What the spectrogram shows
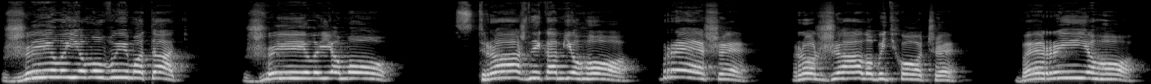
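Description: A woman's voice: sits high, expressive. Woman playing a suspicious old village man. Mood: accusing. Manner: accusing, slow and harsh.

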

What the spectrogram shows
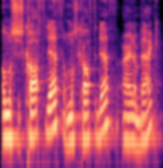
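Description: A man's voice: mid-range voice, fast talker, fairly bright tone, slightly rough. A man hosting a gaming channel, giving casual gameplay commentary with joking instructions and frequent laughter.

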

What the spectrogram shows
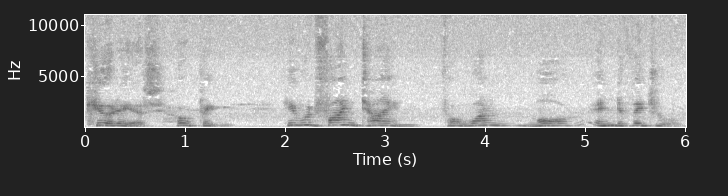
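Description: Slow, high-voiced older minister. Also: male voice, dark tone, highs cut off. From Scotland. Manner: slow, solemn, measured delivery. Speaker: minister leading a service. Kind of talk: sermon and prayers.

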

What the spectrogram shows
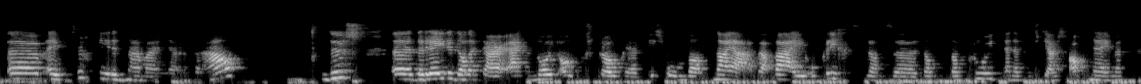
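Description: A woman hosting a casual live stream from home, talking in a halting way with many fillers and restarts. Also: mid-range voice. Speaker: livestream host, coach. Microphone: laptop. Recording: dull lo-fi laptop audio.

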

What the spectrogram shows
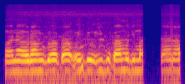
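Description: A man's voice: high voice, monotone, fast talker, phone-quality sound, crowd noise. A man playing a father who pleads with his daughter and begs forgiveness after a possession. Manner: pleading, remorseful. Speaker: possessed father in a staged drama. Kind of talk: staged drama acting.

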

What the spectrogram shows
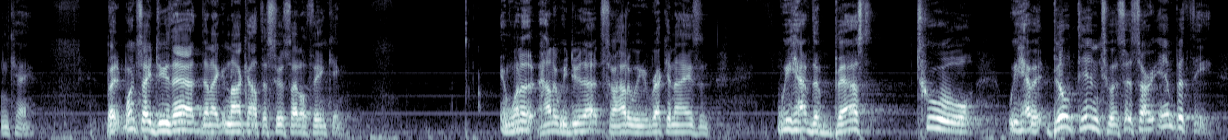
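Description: Gravelly man giving a keynote talk. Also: mid-range voice, normal speed, pauses often, darkish tone. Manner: candid, conversational, with frequent "okay?" check-ins. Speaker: keynote speaker. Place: hotel conference room with audience. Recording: reverberant conference hall.

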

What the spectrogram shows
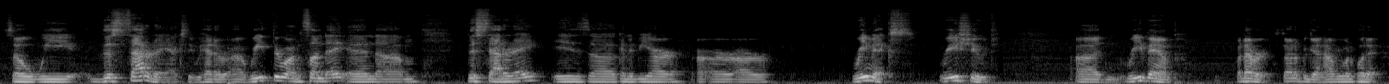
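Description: A young man records a casual personal vlog, talking straight to the camera. He rambles, stumbles over his words and cracks small jokes at his own expense. His voice sits at an ordinary middle pitch. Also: normal speed. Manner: rambling, self-interrupting, jokey. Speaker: vlogger.

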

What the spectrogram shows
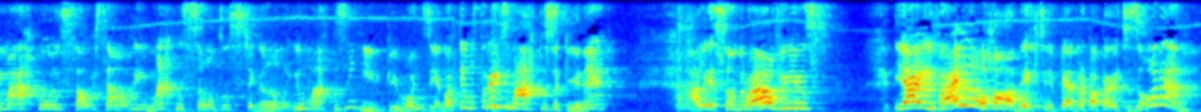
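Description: High-voiced chatty woman streaming. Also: roomy sound, slight background noise. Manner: lively, chatty, laughs often, greets chat by name. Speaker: live streamer playing a truck game. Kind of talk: casual live-stream chat greeting viewers.

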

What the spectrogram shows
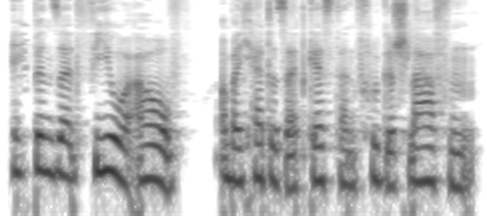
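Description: A woman's voice: medium pitch, fairly even intonation, moderate pace, creaky, darkish tone. A woman reading aloud and voicing a tired teenage boy wizard who talks dryly and sarcastically. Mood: wry, tired. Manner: dry and sarcastic.

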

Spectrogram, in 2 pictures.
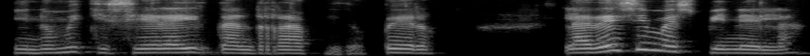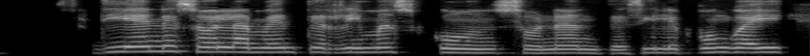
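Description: A woman's voice: medium pitch, unhurried. A middle-aged woman from Veracruz with a Veracruz Mexican accent, teaching an online poetry workshop over a video call. She explains step by step and keeps checking in with the group. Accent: Veracruz Mexican Spanish.

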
